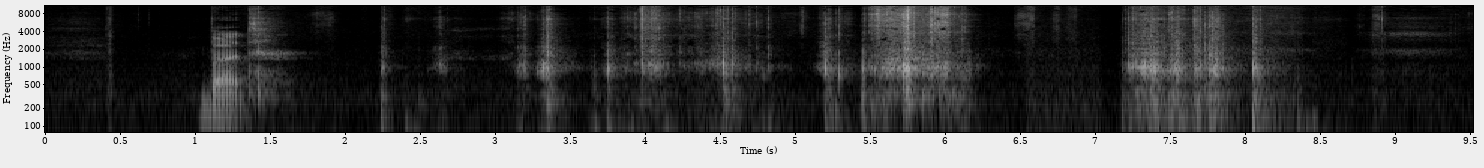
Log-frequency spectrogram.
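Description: A wooden stick scrapes and smears thick paste.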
